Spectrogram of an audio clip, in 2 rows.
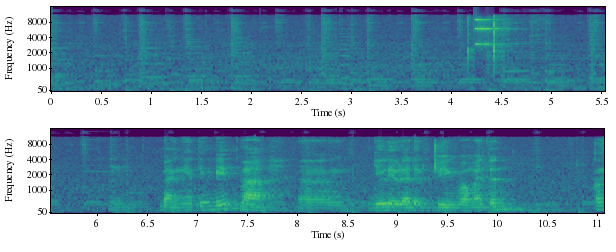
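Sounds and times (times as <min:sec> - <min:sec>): background music: 0:00.0 - 0:11.0
barcode scanner beep: 0:04.2 - 0:04.6.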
